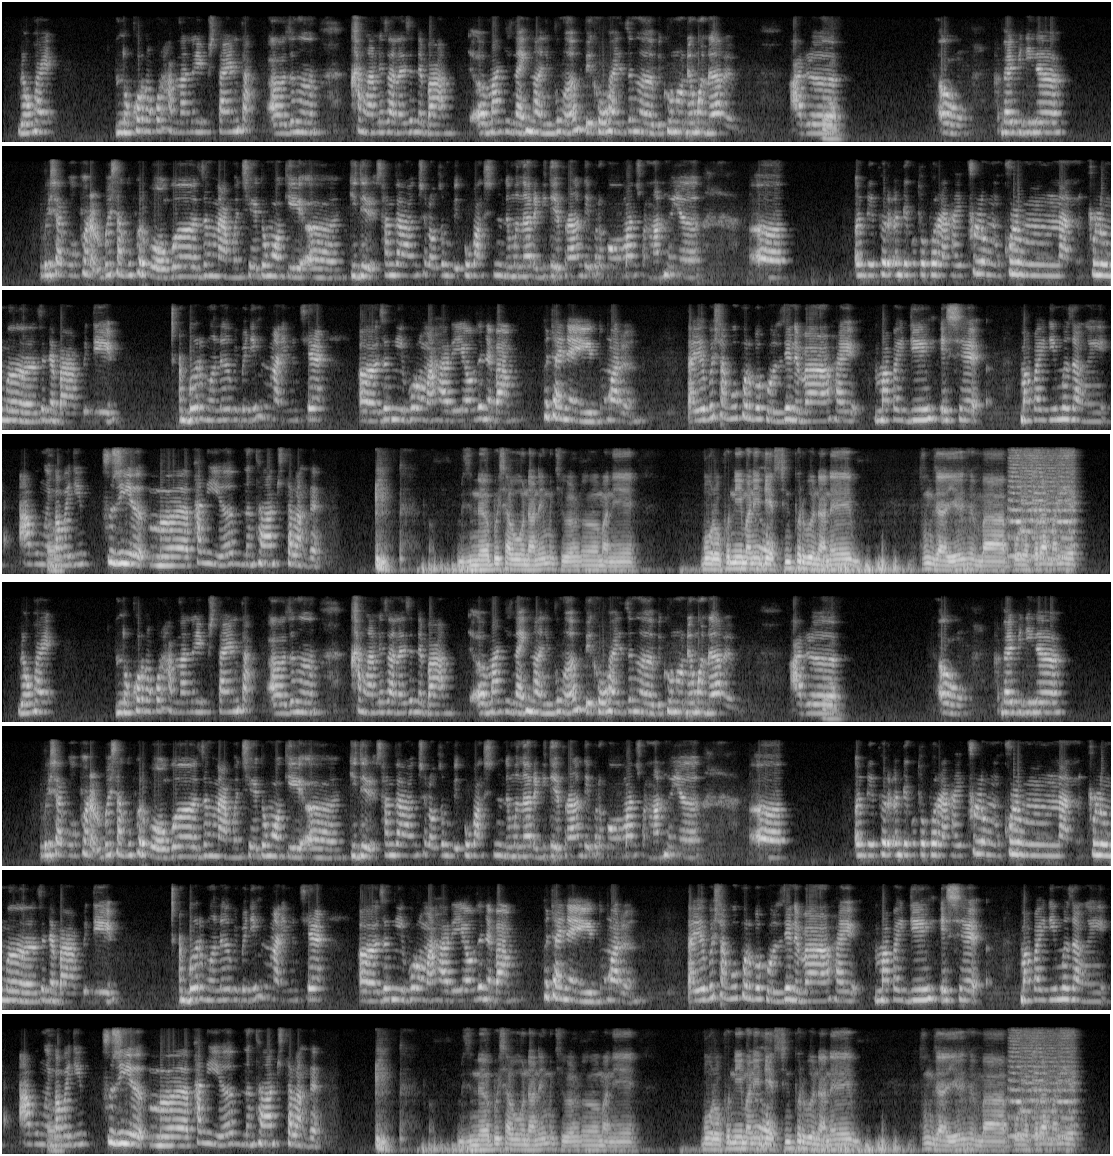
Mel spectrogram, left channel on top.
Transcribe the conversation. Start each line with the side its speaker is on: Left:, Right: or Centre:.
Right: बेवहाय न'खर न'खर हाबनानै फिथा एन्थाब ओ जोङो खांनानै जानाय जेनेबा ओ मागि नाय होननानै बुङो बेखौहाय जोङो बेखौ नुनो मोनो आरो आरो
Left: औ
Right: औ ओमफाय बिदिनो बैसागु फोर बैसागु फोरबोआवबो जोंना मोनसे दङ'खि ओ गिदिर सानजा ओनसोलाव जों बेखौ बांसिन नुनो मोनो आरो गिदिरफ्रा गेदेरफोरखौ मान सनमान होयो ओ उन्दैफोर उन्दै गथ'फोराहाय खुलुम खुलुमना खुलुमो जेनेबा बिदि बोर मोनो बेबायदि होननानै मोनसे ओ जोंनि बर' माहारियाव जेनेबा फो थायनाय दं आरो दायो बैसागु फोरबोखौ जेनेबाहाय माबायदि एसे माबायदि मोजाङै आ बुङै
Left: औ
Right: माबायदि फुजियो <unintelligible> फालियो नोंथाङा खिथालांदो।
Left: <inaudible> बिदिनो बैसागु होननानै मिथिबाथ' माने बर'फोरनि माने
Right: औ
Left: देरसिन फोरबो होनना नै बुंजायो जेनबा बर'फोरा माने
